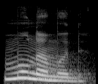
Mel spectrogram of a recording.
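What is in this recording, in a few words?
"мунӧмыд", Komi, female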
